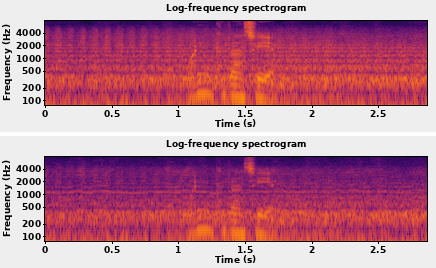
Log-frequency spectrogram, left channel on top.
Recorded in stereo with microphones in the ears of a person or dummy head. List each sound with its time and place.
0.0 s a helicopter: 60° left (ahead or behind)
1.1 s a man speaking: 45° left (ahead or behind)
